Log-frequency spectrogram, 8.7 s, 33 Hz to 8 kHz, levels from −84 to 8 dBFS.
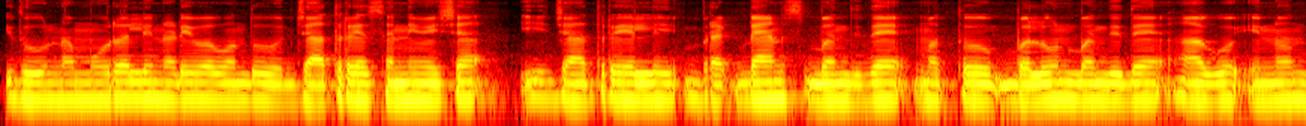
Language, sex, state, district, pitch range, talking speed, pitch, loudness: Kannada, male, Karnataka, Bellary, 105-110 Hz, 125 wpm, 110 Hz, -17 LUFS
